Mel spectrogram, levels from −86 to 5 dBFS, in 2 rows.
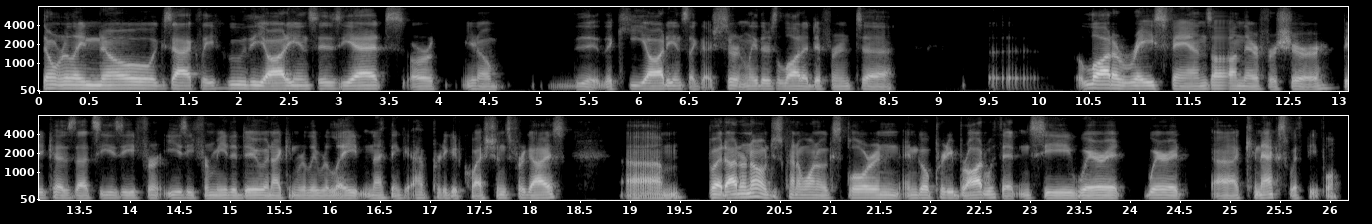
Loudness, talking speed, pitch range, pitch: -24 LUFS, 195 wpm, 95-110 Hz, 100 Hz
